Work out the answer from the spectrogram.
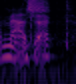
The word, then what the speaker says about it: MAJECT: Yeah, MAJECT. Oh, okay, like magic.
